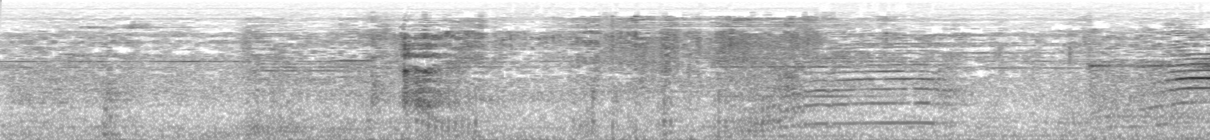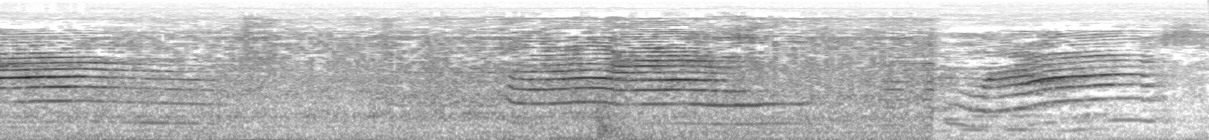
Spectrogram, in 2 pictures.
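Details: Domestic cat, shown from kitten to adult, giving a series of drawn-out harmonic meows, some rising then falling, about four distinct calls across twelve seconds, with faint background noise indoors.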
